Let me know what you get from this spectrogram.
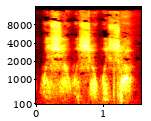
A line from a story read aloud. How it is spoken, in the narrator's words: the trees whispering secretly to one another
